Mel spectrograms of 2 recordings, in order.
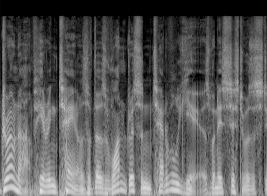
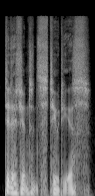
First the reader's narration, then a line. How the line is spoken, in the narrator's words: snorted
